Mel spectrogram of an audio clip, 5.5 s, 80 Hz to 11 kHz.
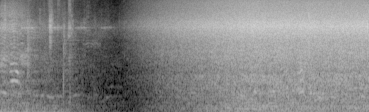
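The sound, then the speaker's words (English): The waterfall at Devi's Fall: its steady, rushing roar swells in after a brief lull and holds loud, a dense wash of falling water. Faint ringing tones, the bells of a Hindu temple in Pokhara, fade out at the start. “It's Tuesday, April the 4th, and we're at Devi's Fall.”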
